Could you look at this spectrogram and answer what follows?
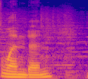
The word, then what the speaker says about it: Lyndon: And I am under the name Chris Lyndon. That's spelled L-Y-N-D-O-N, as in Lyndon Johnson.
